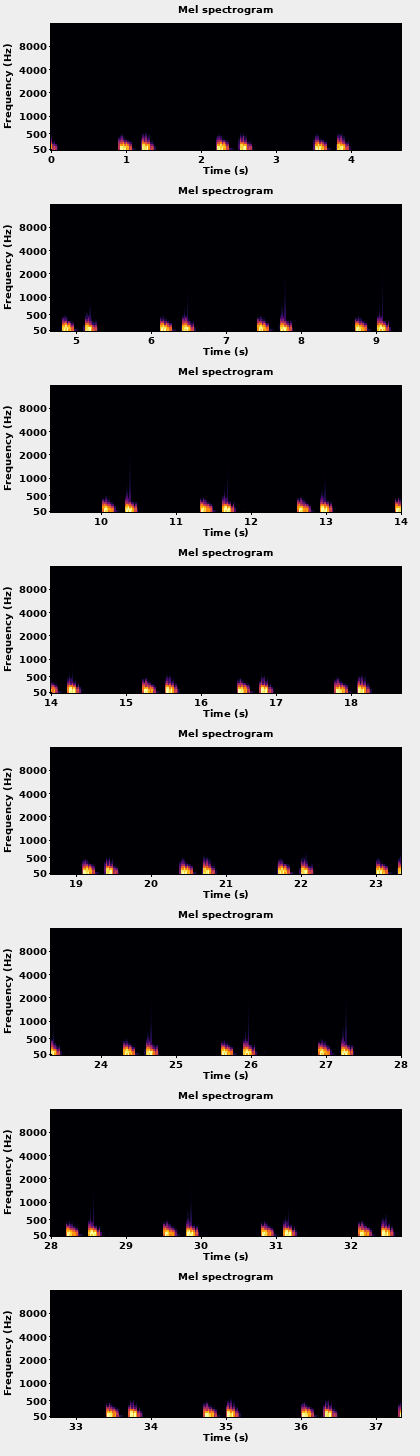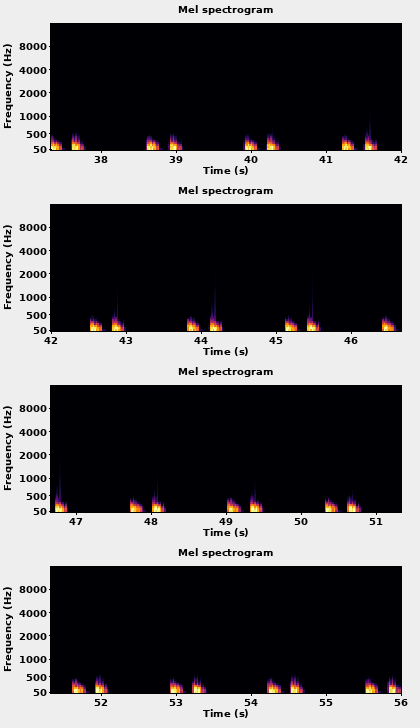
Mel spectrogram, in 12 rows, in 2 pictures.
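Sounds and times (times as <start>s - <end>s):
heartbeat thumps: 36.0s - 36.4s, 46.4s - 46.9s, 49.0s - 49.4s, 51.6s - 52.1s, 54.2s - 54.6s, 55.5s - 56.0s.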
